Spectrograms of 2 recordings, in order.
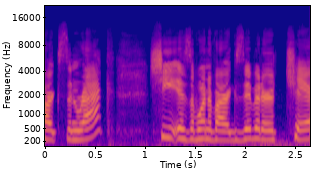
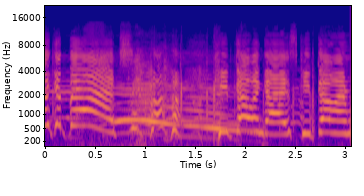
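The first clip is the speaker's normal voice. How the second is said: excited cheering; 9 semitones higher, much slower than usual. Real, not acted. Host cheering the eating contest.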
